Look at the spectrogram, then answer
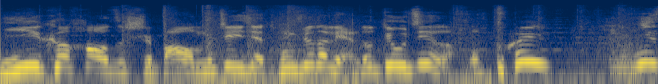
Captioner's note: spits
